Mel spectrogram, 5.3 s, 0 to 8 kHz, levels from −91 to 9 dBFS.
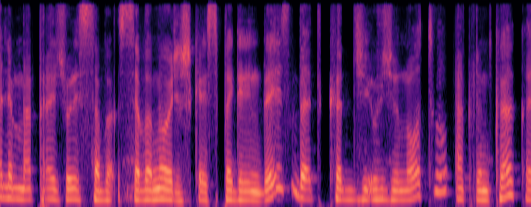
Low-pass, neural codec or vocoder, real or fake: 7.2 kHz; codec, 16 kHz, 1 kbps, X-Codec, HuBERT features, trained on general audio; fake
